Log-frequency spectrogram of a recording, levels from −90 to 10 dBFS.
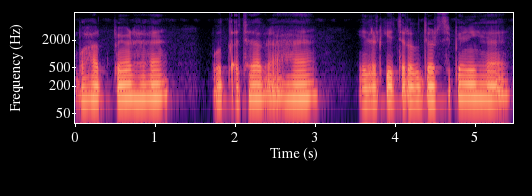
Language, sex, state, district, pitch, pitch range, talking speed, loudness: Hindi, male, Jharkhand, Palamu, 110 Hz, 100-110 Hz, 155 wpm, -18 LUFS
